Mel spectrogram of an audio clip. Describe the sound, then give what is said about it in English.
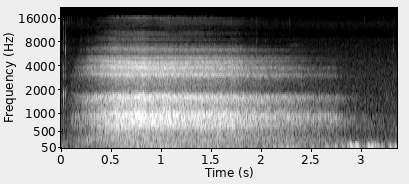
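A slow, deep breath, heard as one long, soft, airy swell that gradually fades. “So we'll take a deep breath in through the nose, out through the mouth.”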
